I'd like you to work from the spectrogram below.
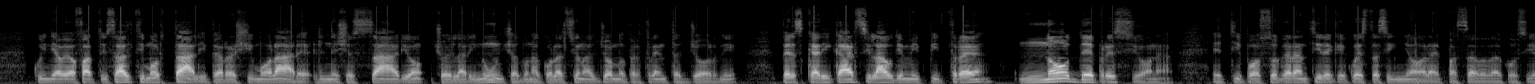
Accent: native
